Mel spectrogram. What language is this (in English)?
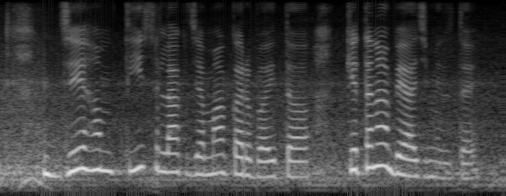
Maithili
